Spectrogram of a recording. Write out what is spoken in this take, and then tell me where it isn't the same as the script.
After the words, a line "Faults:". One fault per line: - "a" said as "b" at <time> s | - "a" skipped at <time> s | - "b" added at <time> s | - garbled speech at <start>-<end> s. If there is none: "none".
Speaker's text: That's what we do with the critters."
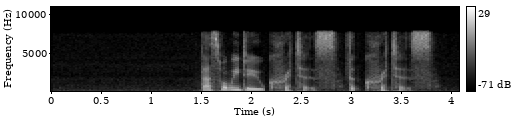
That's what we do critters the critters."
Faults:
- "with" said as "critters" at 2.1 s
